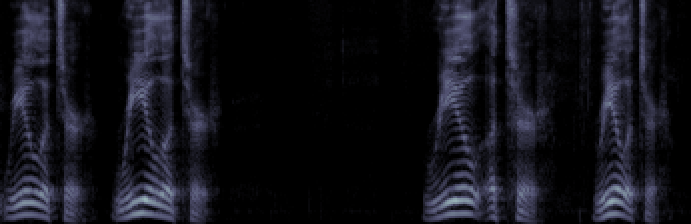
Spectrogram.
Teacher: so that's an extra schwa they're putting it in there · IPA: /ˈrɪələtər/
